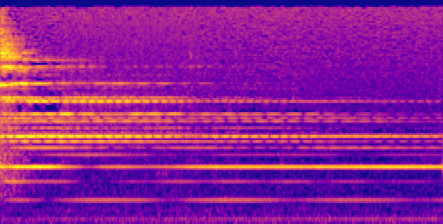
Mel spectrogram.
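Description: A bell struck once, its many tones ringing on and slowly fading, over the lingering ring of an earlier strike.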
